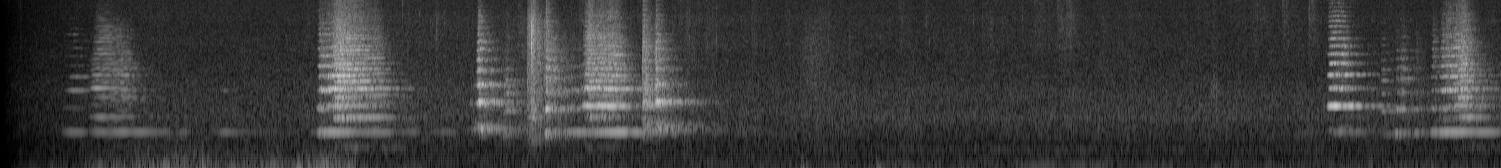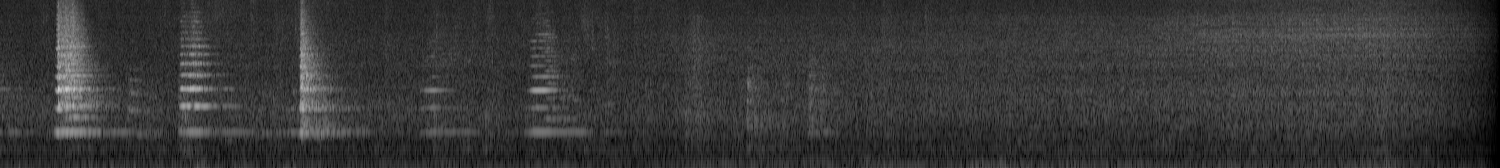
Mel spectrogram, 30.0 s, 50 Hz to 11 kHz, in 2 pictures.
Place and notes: {"title": "gormannstr., wind", "date": "2008-12-21 01:50:00", "description": "21.12.2008 01:50, wind moves a metal ad sign at night", "latitude": "52.53", "longitude": "13.40", "altitude": "40", "timezone": "Europe/Berlin"}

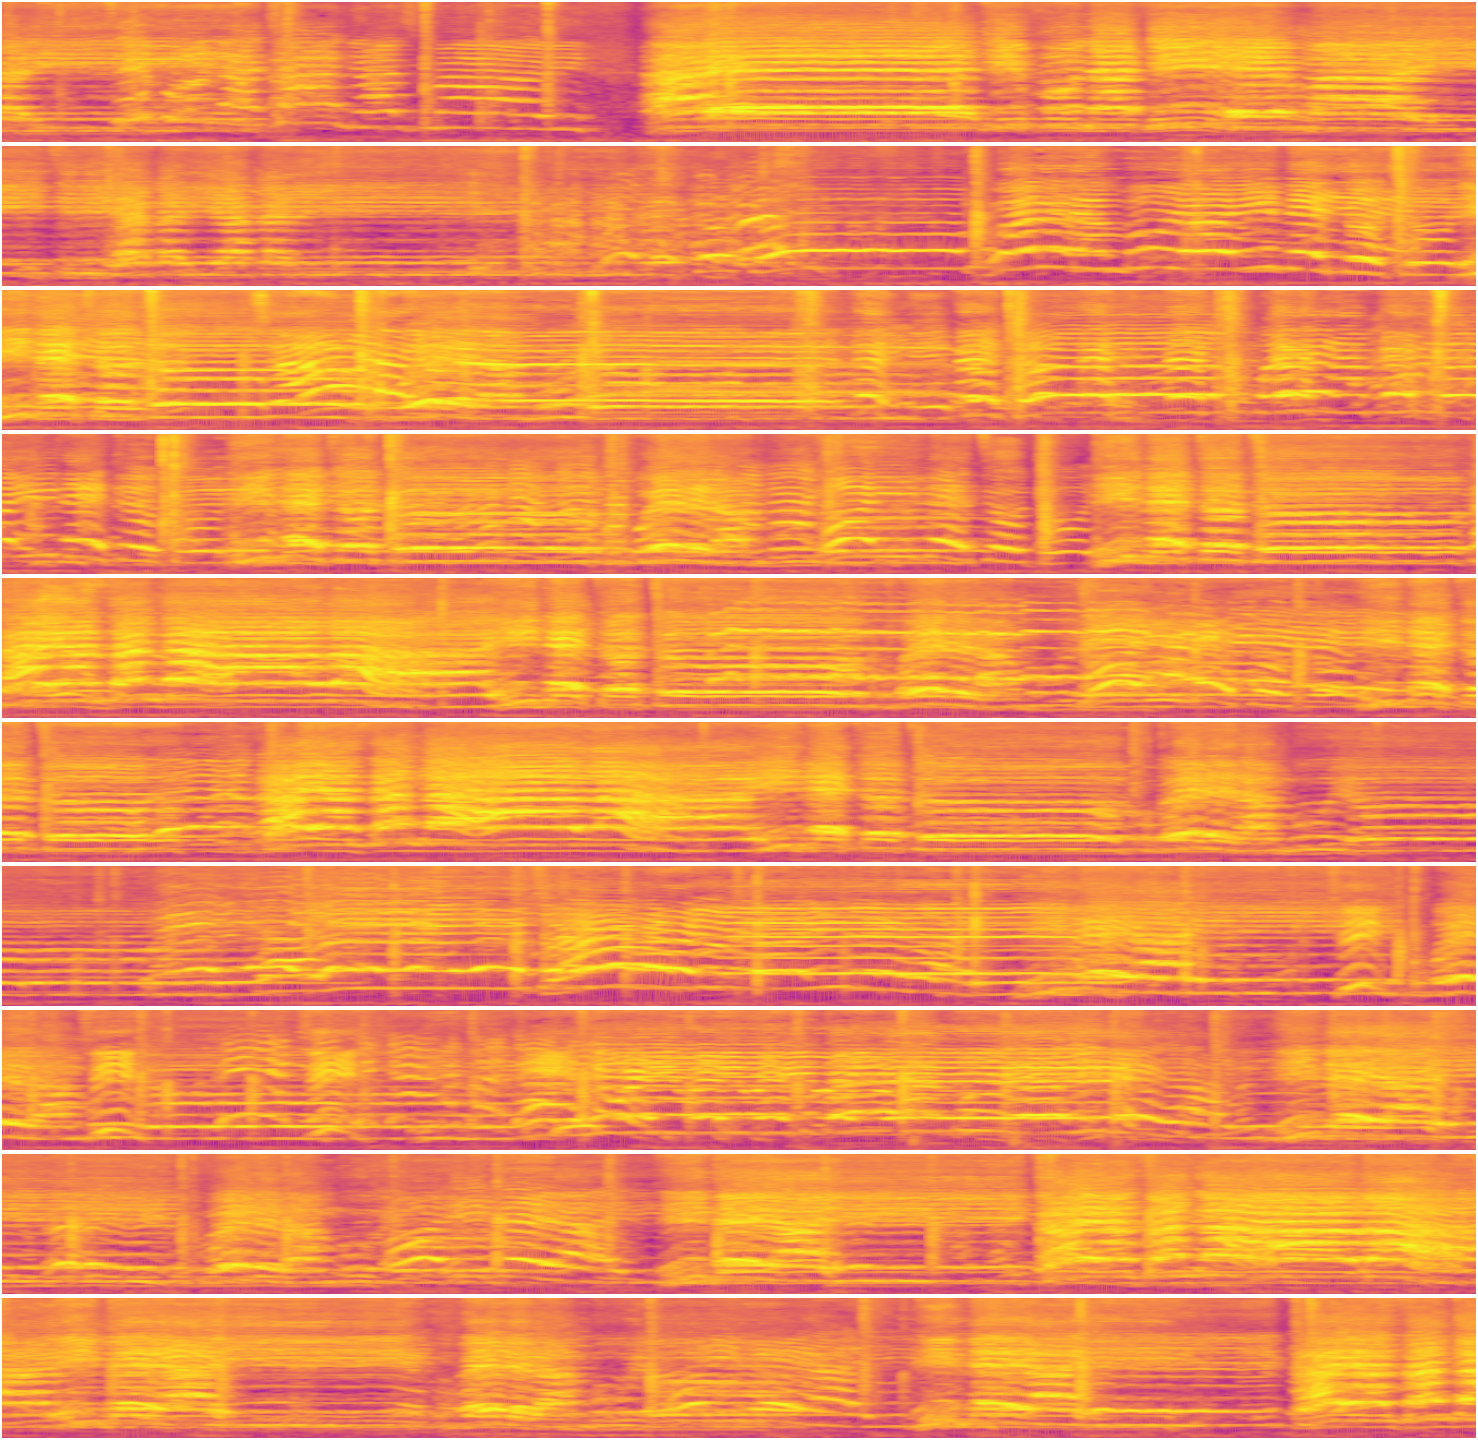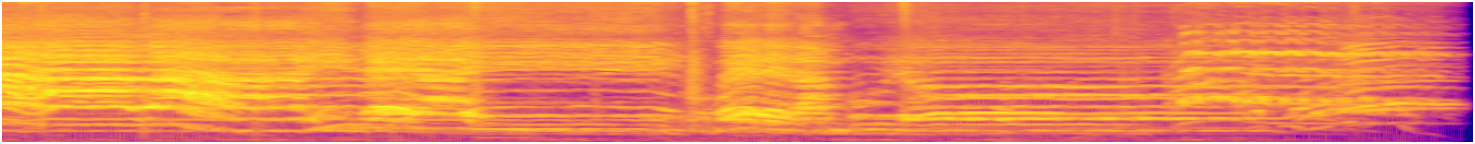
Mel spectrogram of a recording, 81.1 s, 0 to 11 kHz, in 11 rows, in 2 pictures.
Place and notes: {"title": "Chipata, Lusaka, Zambia - DMI Women singing community awareness", "date": "2012-11-30 10:30:00", "description": "a meeting with representatives from seven of the DMI women groups in their regular meeting place in Chipata/ Lusaka. The women sing and dance community awareness in songs about women empowerment, HIV/ AIDS or childcare.", "latitude": "-15.35", "longitude": "28.30", "altitude": "1222", "timezone": "Africa/Lusaka"}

